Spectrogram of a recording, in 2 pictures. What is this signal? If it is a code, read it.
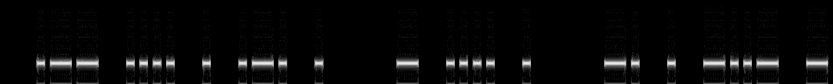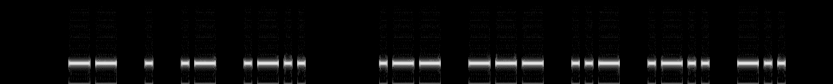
Morse code, heard as a keyed tone, about 18 wpm, spaced as for 15 wpm, 1000 Hz. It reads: WHERE THE NEXT MEAL WOULD
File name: qotdfiles / 15wpm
